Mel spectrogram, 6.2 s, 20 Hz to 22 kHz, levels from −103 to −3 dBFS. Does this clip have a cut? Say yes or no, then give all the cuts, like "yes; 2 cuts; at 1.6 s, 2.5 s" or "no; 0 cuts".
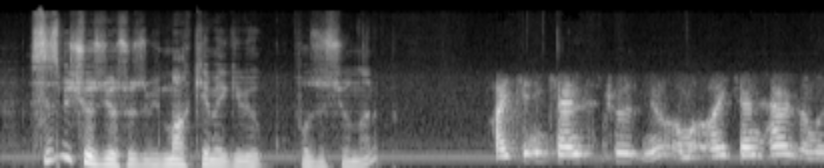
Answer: no; 0 cuts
